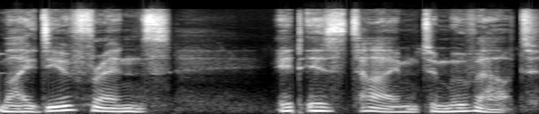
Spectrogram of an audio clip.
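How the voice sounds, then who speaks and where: A man's put-on character voice, medium in pitch, at a very slow pace. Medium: video game. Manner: polite, courtly, formal.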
